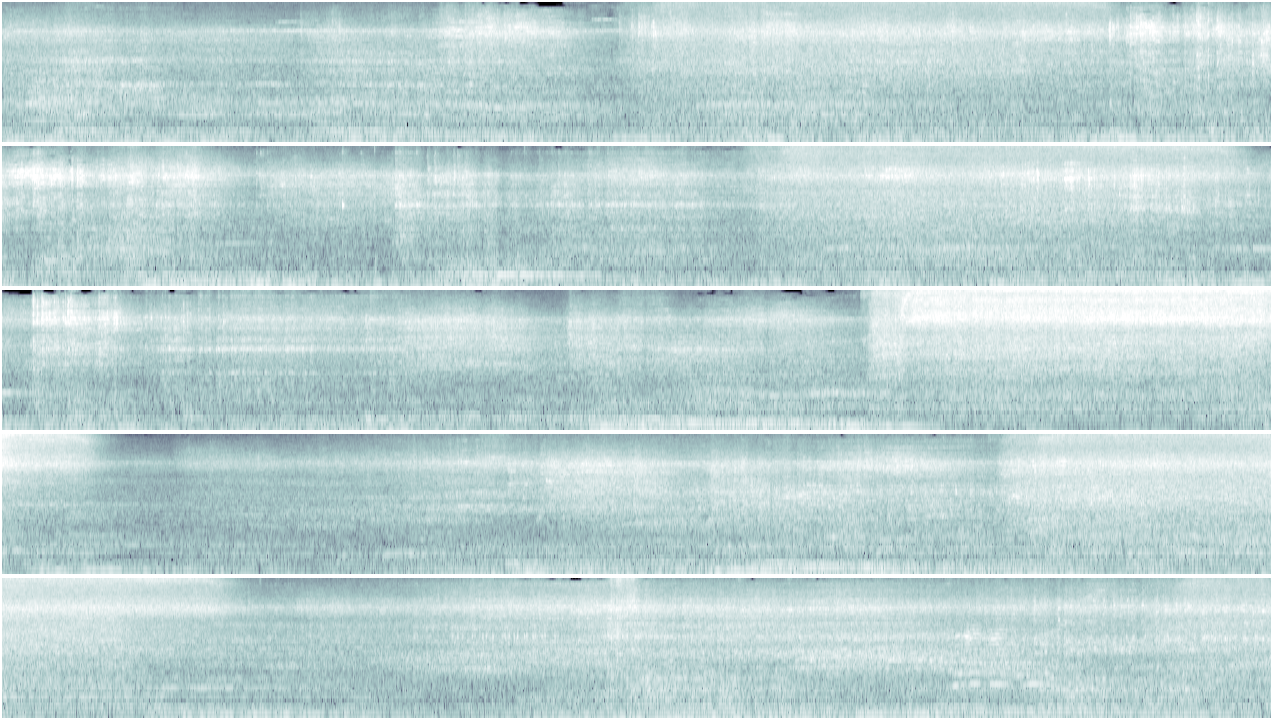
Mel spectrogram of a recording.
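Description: The Harry Potter and the Forbidden Journey ride in full flow: a dense mix of soundtrack music and effects with a low, pulsing rumble. About halfway through, a loud hiss lasts for roughly two seconds.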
